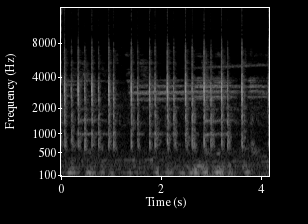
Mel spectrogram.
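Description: Rapid clicking of the down-arrow button on a Canon PIXMA TS5340 printer's control panel, pressed over and over to scroll down a list of Wi-Fi networks, with a brief pause about a second in.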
